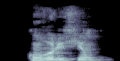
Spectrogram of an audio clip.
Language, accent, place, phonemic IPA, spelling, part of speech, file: French, France, Lyon, /kɔ̃.vɔ.ly.sjɔ̃/, convolution, noun, LL-Q150 (fra)-convolution.wav
- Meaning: convolution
